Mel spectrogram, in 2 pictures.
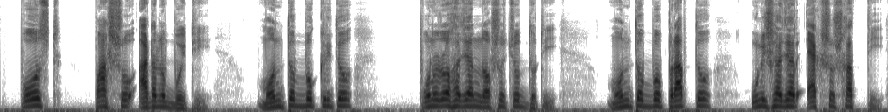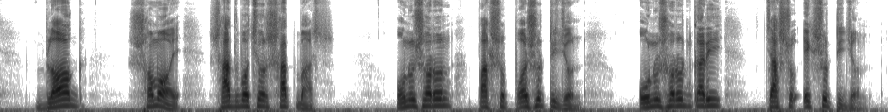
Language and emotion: Bengali, neutral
